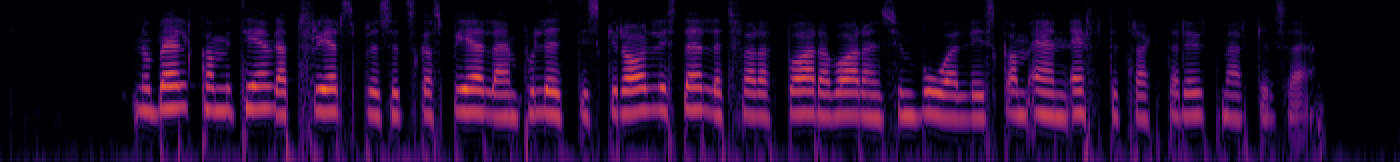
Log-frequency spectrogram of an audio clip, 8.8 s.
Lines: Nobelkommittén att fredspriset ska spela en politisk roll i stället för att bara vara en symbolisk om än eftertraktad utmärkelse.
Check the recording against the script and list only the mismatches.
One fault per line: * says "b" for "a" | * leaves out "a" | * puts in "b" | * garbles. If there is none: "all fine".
all fine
